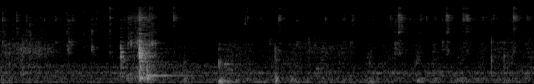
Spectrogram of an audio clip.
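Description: Quiet handling of dough in a stainless steel bowl and on a wooden board. About a second and a half in there is a light metal clink that rings briefly, and a softer knock follows shortly after.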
